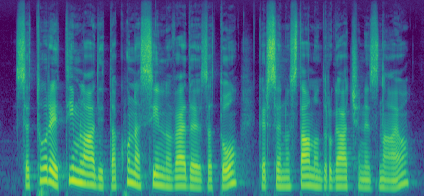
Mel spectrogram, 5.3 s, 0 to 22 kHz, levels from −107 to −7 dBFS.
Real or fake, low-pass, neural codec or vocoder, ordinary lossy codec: real; none; none; none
